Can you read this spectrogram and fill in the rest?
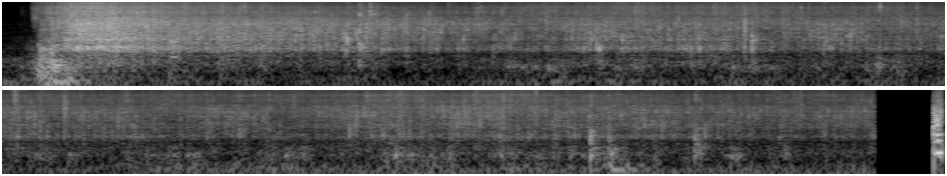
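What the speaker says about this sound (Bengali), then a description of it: "আমি কিন্তু ফুলকপি আর আলু একসাথেই ভেজে নেবো" Cauliflower florets and potato pieces frying together in hot oil with whole cumin, bay leaf, cardamom, cinnamon and a dried chili, a steady loud sizzle that holds evenly from start to finish without talk.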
